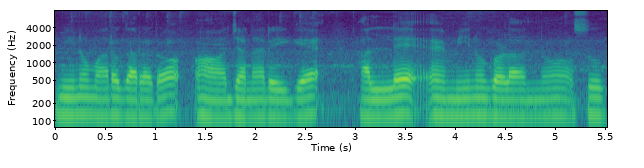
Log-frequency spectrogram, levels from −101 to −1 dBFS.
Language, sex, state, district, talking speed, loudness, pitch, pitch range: Kannada, male, Karnataka, Mysore, 75 wpm, -28 LUFS, 120 Hz, 115-125 Hz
